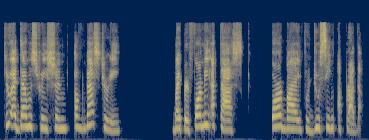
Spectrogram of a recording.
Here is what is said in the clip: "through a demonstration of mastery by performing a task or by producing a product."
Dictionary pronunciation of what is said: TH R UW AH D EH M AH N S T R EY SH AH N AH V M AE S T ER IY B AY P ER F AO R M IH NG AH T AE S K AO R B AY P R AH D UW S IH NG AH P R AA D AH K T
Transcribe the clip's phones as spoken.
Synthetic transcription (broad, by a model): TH R UW AH D EH M AH N S T R EY SH AH N AH V M AE S T ER IY B AY P ER F AO R M IH NG AH T AE S K AO R B AY P R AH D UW S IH NG AH P R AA D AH K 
